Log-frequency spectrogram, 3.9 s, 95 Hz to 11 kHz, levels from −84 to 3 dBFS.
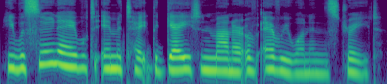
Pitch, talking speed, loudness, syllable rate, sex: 215 Hz, 230 wpm, -19 LUFS, 6.2 syllables/s, female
